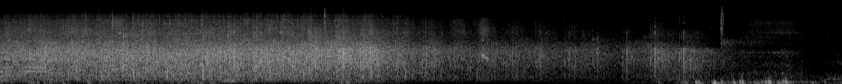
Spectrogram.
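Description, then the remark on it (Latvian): An audience applauds the Lord with dense, sustained clapping for about four seconds, then the applause thins into scattered, fading claps. “Jā, mēs varam dot aplaustam kungam!”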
